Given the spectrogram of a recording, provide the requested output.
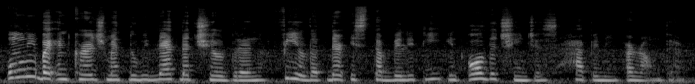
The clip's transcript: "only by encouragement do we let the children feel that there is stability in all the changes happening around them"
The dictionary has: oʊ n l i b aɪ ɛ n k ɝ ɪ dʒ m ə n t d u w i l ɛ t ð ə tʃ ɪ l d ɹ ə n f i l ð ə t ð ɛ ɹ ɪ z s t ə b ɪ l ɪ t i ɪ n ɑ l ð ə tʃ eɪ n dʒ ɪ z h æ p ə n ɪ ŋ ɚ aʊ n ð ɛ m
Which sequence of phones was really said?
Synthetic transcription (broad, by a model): oʊ n l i b aɪ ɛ n k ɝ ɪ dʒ m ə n t d u w i l ɛ t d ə tʃ ɪ l d ɹ ə n f i l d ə t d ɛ ɹ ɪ s t ə b ɪ l ɪ t i ɪ n ɑ l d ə tʃ eɪ n dʒ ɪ s h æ p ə n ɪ ŋ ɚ aʊ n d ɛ m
